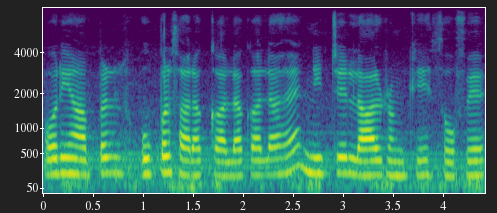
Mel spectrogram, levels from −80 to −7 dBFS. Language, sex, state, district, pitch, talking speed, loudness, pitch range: Hindi, female, Haryana, Rohtak, 200 Hz, 190 wpm, -16 LUFS, 195-220 Hz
